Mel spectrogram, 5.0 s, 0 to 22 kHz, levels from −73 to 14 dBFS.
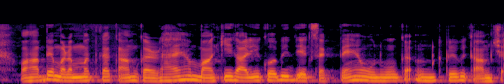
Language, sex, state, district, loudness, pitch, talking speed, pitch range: Angika, male, Bihar, Samastipur, -14 LUFS, 125 Hz, 260 wpm, 115-135 Hz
